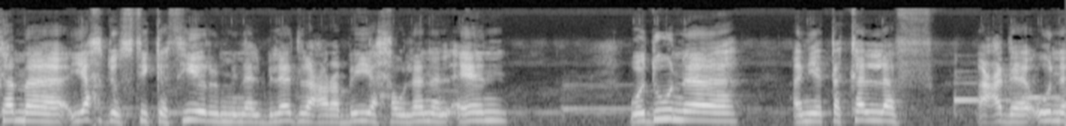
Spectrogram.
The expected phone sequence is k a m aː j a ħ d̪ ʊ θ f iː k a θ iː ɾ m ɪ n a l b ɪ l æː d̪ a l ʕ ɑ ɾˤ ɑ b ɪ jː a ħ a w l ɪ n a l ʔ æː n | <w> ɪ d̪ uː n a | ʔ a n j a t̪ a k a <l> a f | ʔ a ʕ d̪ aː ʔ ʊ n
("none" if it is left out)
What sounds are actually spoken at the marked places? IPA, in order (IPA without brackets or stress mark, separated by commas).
w, lː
